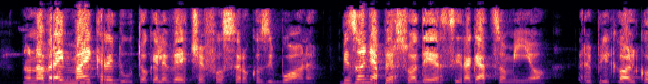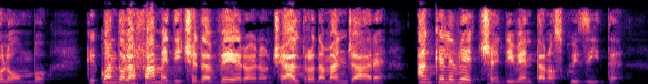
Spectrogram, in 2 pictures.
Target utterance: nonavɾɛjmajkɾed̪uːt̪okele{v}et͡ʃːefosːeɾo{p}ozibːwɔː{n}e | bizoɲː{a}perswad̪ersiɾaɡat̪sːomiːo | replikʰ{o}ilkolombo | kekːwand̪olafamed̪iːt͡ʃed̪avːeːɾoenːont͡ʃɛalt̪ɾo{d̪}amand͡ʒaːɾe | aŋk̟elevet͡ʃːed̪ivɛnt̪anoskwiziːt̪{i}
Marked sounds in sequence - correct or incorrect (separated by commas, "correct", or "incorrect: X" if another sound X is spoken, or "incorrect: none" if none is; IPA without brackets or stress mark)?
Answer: correct, incorrect: k, correct, correct, incorrect: ɔ, correct, incorrect: e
